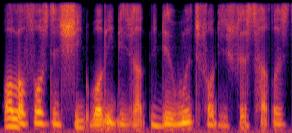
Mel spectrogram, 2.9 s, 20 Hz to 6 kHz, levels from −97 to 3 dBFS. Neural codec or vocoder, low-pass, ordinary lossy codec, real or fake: autoencoder, 22.05 kHz, a latent of 192 numbers a frame, VITS, trained on many speakers; 5.4 kHz; none; fake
